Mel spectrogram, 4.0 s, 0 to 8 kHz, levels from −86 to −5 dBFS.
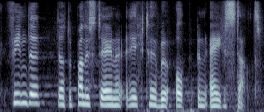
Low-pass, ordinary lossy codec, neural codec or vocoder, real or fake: none; none; codec, 16 kHz, 2 kbps, X-Codec, HuBERT features, trained on balanced general audio; fake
